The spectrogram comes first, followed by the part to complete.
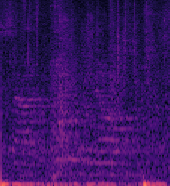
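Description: Voices with held, drawn-out tones, and a low thud near the end.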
